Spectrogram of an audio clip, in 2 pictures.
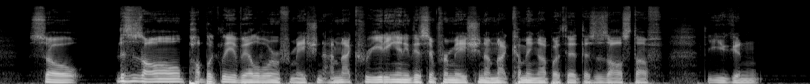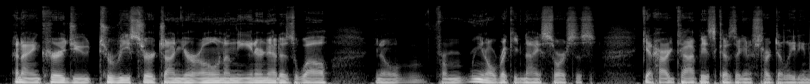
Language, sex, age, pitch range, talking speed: English, male, 40-59, 85-100 Hz, 210 wpm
